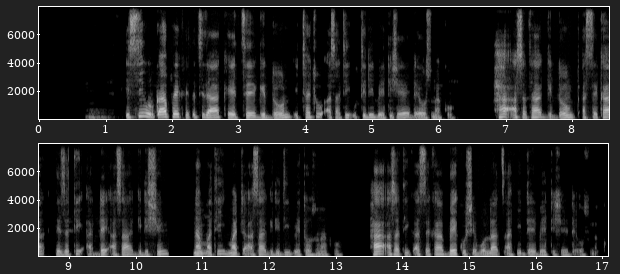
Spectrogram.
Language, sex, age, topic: Gamo, male, 18-24, government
